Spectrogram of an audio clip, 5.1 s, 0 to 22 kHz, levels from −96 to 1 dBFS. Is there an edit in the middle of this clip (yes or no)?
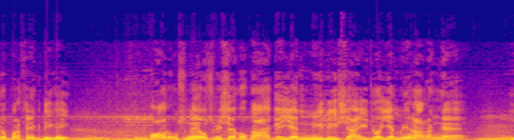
no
